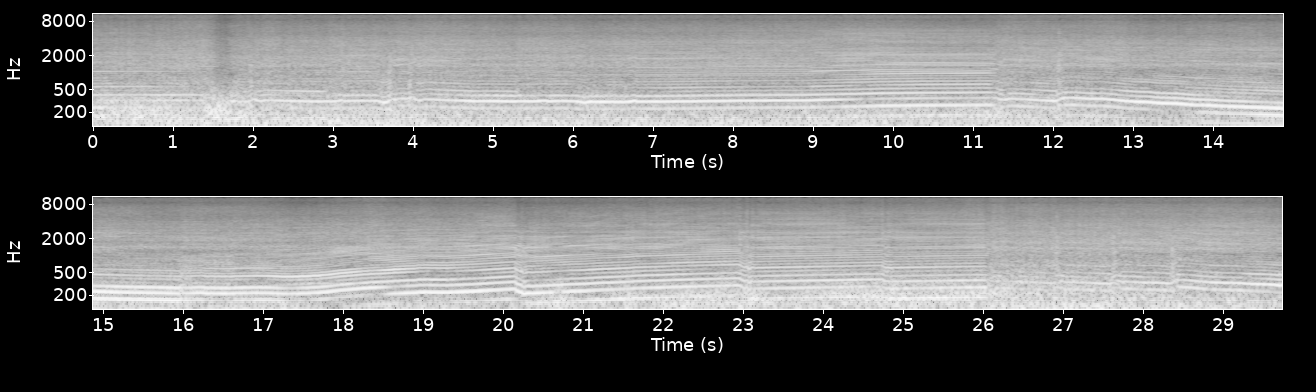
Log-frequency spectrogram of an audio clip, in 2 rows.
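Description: Aprilia RSV4 RF's 1000 cc V4 engine at full throttle on track: the pitch climbs and drops sharply at each upshift, falls for several seconds midway as the bike brakes and downshifts into a slow corner, then climbs again with quick upshifts every two to three seconds. Wind rushes on the onboard microphone.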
